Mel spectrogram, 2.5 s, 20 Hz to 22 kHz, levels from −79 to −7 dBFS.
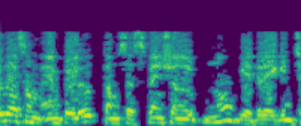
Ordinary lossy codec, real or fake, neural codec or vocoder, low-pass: none; real; none; none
